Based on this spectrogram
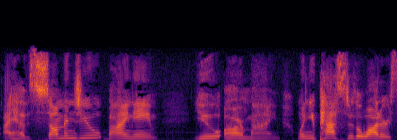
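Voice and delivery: slow, solemn reading with long pauses; scripture reading. Acted. Pastor reads God's promises to listeners, slow and solemn. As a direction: let each promise land slowly. Reads Isaiah passage aloud.

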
